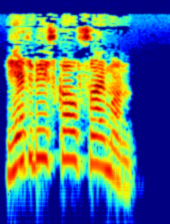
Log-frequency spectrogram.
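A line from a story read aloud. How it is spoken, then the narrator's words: Shouted from afar. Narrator (Russian): крикнул человек с мостика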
